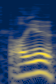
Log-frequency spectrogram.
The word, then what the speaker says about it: Beaulieu: I go, nope, and he says his name wrong too. It's Beaulieu.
